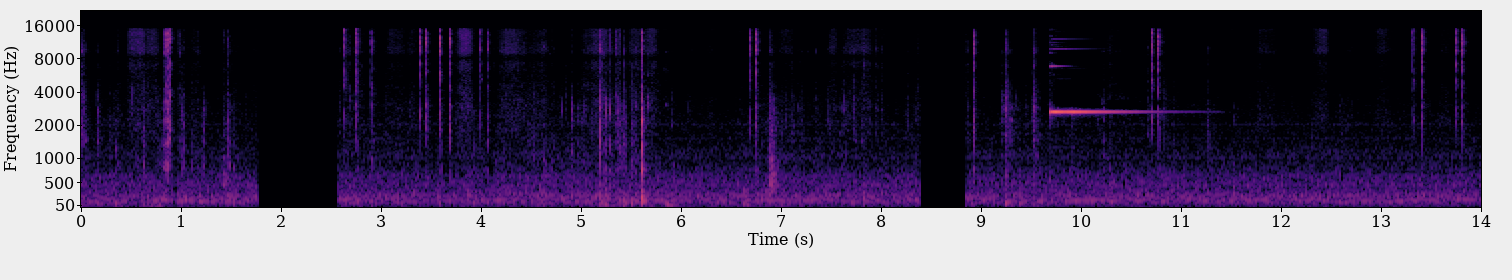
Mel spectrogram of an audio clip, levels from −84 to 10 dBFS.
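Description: A playback stall hits at 1.76 s and again at 8.39 s. In the first, the sound cuts out mid-flow for about 0.79 s, resuming at 2.57 s. In the second, it drops out for about 0.45 s, returning at 8.85 s. Each gap is dead silence rather than a fade, most likely because the player ran short of data or its output thread was briefly blocked, leaving nothing to send until it caught up.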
